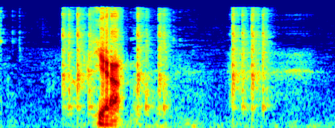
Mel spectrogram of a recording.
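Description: A quick run of computer keyboard keystrokes about a second and a half in, after a single spoken "yeah".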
